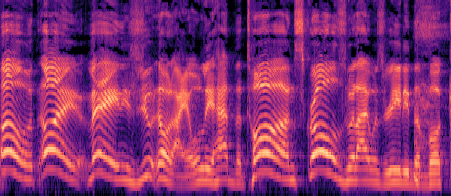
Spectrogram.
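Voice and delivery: hammed-up Yiddish accent; a hint of an old rabbi voice.

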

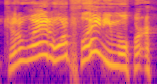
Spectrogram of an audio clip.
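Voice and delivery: mock panicky voice, rushing off; high-pitched quitting cry. Acting out a movie character fleeing.

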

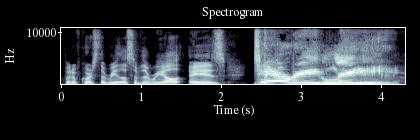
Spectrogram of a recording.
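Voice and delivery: slow, shouted sponsor hype; hype announcer. Acted. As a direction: boom it out like a ring announcer.

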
